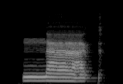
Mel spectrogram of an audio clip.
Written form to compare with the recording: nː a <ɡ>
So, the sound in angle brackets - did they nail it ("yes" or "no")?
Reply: yes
